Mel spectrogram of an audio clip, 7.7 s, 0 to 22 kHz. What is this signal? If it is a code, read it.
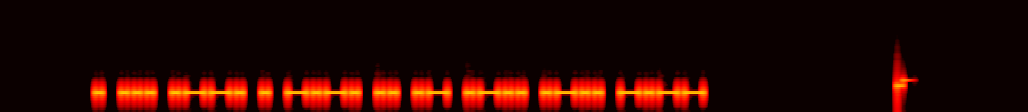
Morse code, heard as a keyed tone, about 25 wpm, 700 Hz. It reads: ESPECIALLY
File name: Ten Letter Words - 25wpm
